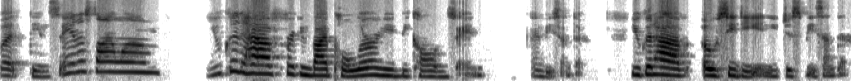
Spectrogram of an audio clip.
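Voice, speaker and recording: The tone is bright and sharp, with very wide pitch swings. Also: woman, high pitch for a woman. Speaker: podcast co-host. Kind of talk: casual chat. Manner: fast.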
